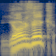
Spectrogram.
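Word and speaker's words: Jorvik: during the Vikings Reign uh yorvik pronounced yorvik oh see I did it right oh my God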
